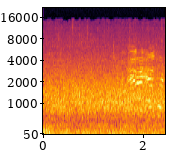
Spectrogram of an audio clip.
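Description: A high-pitched voice calls out briefly near the end, over steady outdoor background noise with a low rumble.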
